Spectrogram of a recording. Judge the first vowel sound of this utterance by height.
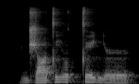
low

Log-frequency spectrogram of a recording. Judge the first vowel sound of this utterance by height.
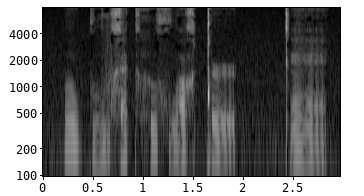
mid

